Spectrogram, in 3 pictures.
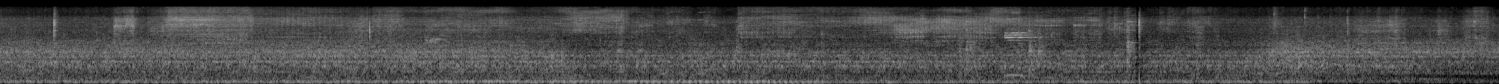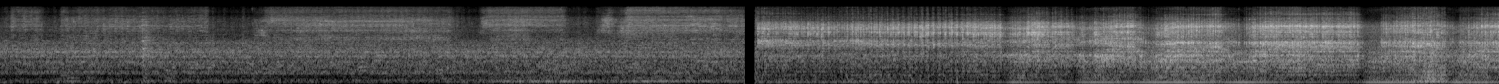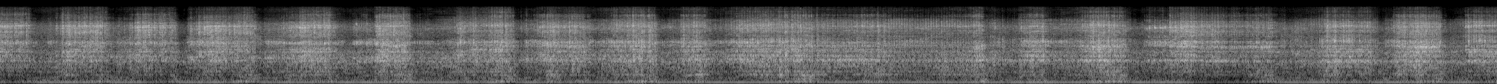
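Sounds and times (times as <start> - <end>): wood lathe motor hum: 0.0 - 44.9
tool rasping on spinning wood: 1.0 - 44.9.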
